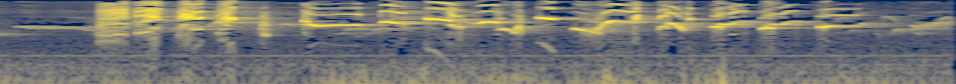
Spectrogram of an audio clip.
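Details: Energetic song of an Oriental magpie-robin: a quick burst of harsh chattering notes gives way to a fast run of bright, twisting whistles and trills, densely packed and high-pitched.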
